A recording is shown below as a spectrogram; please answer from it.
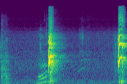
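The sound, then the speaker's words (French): A dog barking, played back on a small speaker during an animal-sound guessing game for children and elderly residents: two sharp barks separated by a pause, with a brief yelp just before the first. “C'est le chien. Et le chien, il aboie.”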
